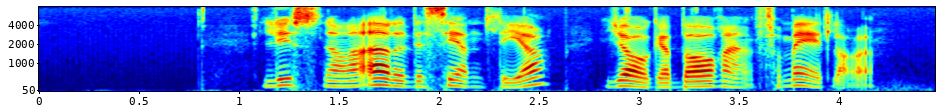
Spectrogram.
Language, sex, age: Swedish, female, 35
